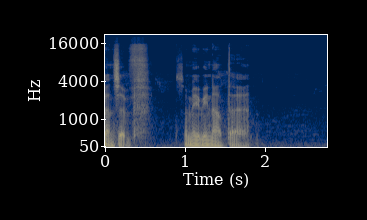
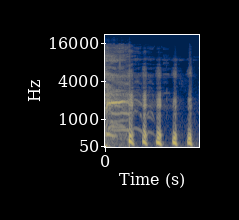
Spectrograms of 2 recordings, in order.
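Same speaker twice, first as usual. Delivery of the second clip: sudden high-pitched giggle; real amused giggle at her own joke. Real, not acted. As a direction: burst into a squeaky laugh. Laughs at own boast.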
